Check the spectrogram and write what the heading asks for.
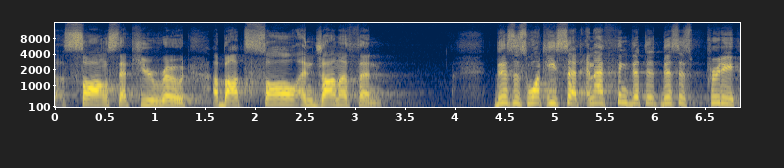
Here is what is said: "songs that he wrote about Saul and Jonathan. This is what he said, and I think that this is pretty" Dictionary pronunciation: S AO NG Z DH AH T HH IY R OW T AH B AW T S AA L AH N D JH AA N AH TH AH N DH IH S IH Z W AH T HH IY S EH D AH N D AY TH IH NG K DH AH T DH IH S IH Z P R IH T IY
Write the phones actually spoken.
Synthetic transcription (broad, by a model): S AO NG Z DH AH T HH IY R OW T AH B AW T S AA L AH N JH AA N AH TH AH N DH IH S IH Z W AH T HH IY S EH D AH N AY TH IH NG K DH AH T DH IH S IH Z P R IH T IY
